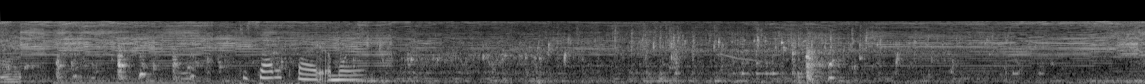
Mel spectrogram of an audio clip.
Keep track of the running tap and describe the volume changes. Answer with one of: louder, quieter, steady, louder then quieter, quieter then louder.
louder then quieter.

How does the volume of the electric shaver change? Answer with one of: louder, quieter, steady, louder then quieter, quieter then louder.
quieter then louder.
